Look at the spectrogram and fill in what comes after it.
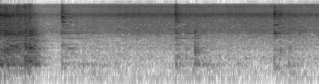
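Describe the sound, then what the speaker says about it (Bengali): Pointed gourd and soybean curry fries steadily in hot oil in a pan, a continuous close sizzle with a few short clanks of stirring spaced through it. "দেখো লাল লাল হয়ে ফ্রাই হচ্ছে"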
